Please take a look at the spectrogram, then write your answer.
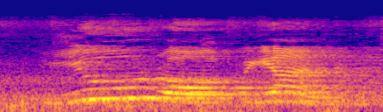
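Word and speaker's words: European: इसको प्रोनाउंस करो, dash यूरोपियन, यूरोपियन, you sound किसकी आ रही है, यूरोपियन, यू, Y double O, और वाई क्या है हमारा, वाई तो हमारा कॉन्सोनेंट है, तो क्या कॉन्सोनेंट से पहले एन आता है, नो बिल्कुल भी नहीं, ठीक है, तो इसके आगे हम क्या लगाएंगे, ए यूरोपियन, बिकॉज लिखा हुआ तो ई है, हमें लिखे हुए को नहीं देखना, हमें तो बोल के प्रोनाउंस करके साउंड चेक करनी है, ठीक है।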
